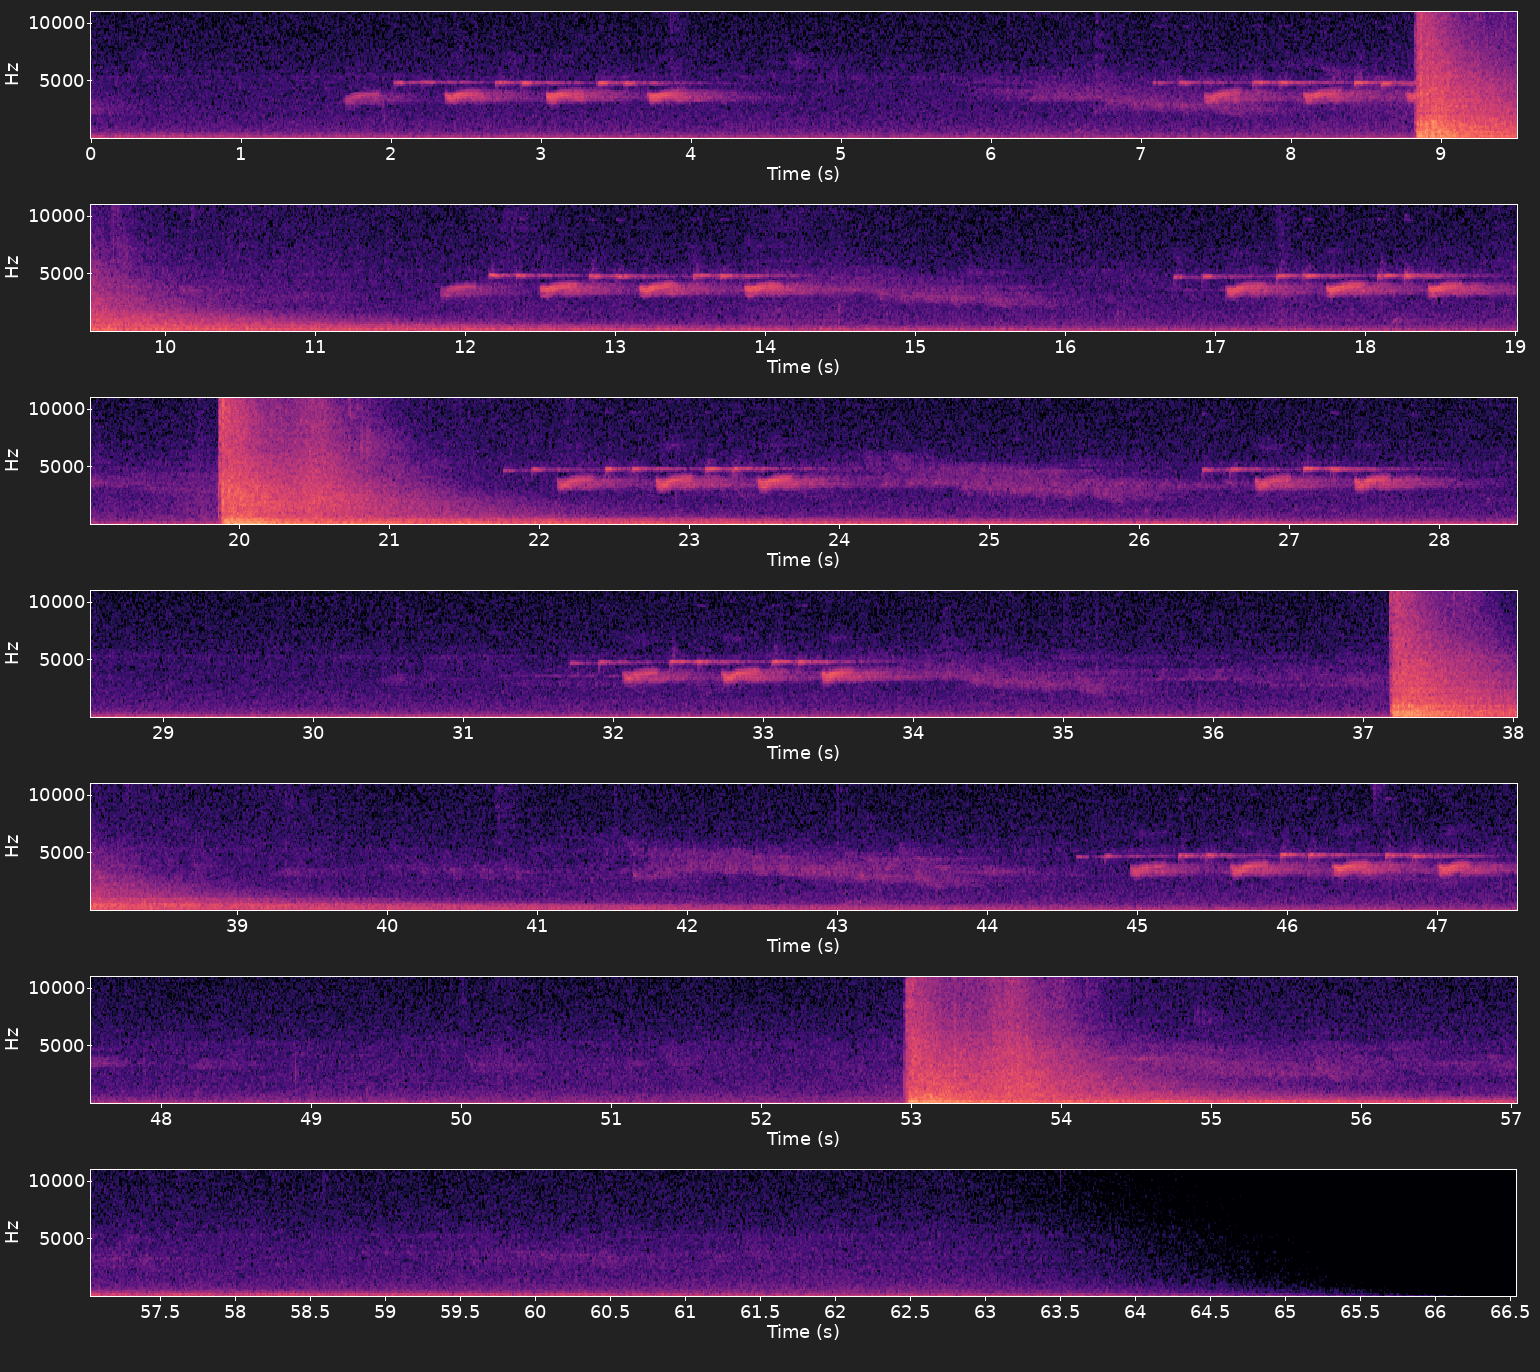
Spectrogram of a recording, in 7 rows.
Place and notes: {"date": "2009-06-17 02:32:00", "description": "dropping stones into soviet missile silo: Valga Estonia", "latitude": "57.83", "longitude": "26.21", "altitude": "72", "timezone": "Europe/Tallinn"}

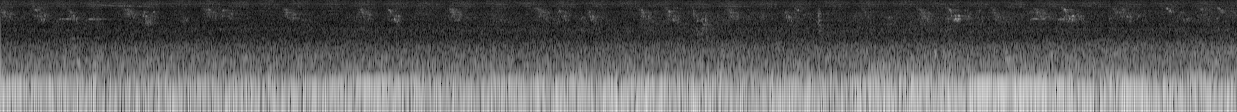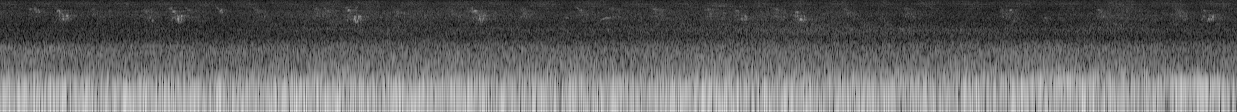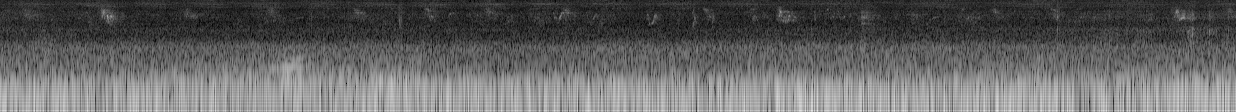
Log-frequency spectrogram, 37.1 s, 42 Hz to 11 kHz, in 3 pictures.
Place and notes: {"title": "Njegoševa ulica, Maribor, Slovenia - insects by the side of the road", "date": "2012-06-16 12:53:00", "description": "insects singing by the side of the dirt road on a hot, hot afternoon", "latitude": "46.57", "longitude": "15.63", "altitude": "277", "timezone": "Europe/Ljubljana"}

